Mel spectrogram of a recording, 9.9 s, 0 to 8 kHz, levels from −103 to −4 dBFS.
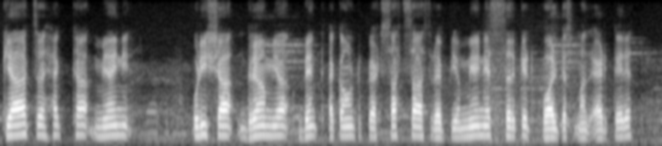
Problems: background sounds at intervals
